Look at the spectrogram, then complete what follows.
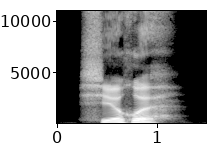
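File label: "协会", Mandarin Chinese; HSK6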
